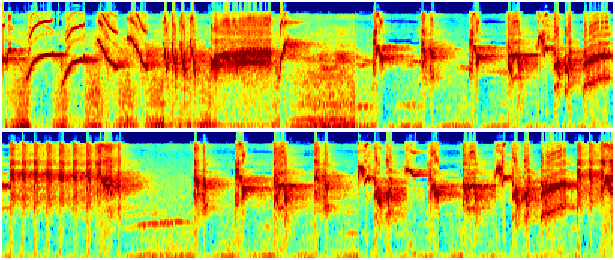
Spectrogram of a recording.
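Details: Long-tailed shrike in lively song as training material for young shrikes: a fast cascade of sharp upslurred whistles, then a long stretch of rapid chattering clicks and squeaky notes, very busy and continuous.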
